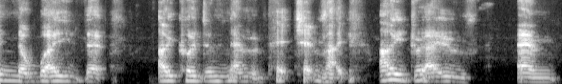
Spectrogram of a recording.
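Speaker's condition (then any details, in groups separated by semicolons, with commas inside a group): Cerebral palsy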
